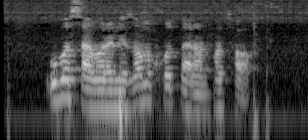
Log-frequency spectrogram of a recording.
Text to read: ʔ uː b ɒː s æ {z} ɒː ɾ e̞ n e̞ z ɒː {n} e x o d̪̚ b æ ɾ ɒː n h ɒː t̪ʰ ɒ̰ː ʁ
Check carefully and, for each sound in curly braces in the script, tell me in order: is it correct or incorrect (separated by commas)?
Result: incorrect, incorrect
